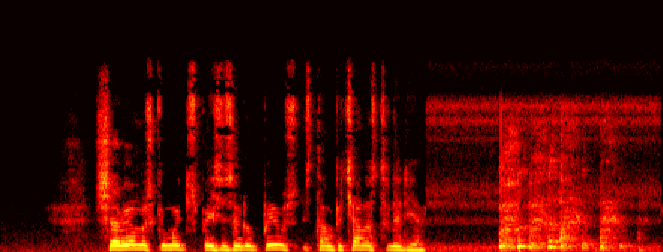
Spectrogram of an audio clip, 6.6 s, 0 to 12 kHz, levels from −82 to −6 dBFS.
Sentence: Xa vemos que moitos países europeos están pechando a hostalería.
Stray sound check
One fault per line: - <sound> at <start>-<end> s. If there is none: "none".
- cough at 5.0-6.5 s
